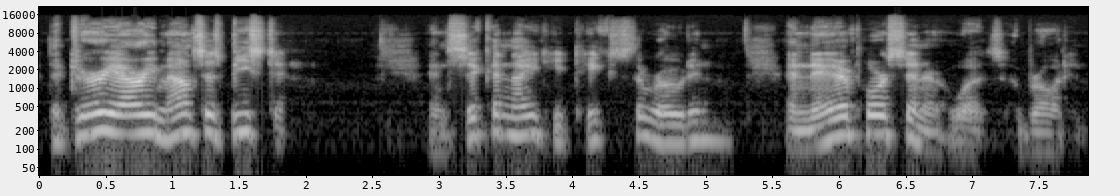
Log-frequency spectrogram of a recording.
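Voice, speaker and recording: A man speaks as a storyteller at a very unhurried pace. His voice is husky and rough-edged. He is theatrical, lingering over phrases and leaving pauses between them. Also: mid-range voice. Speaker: storyteller and poetry reader. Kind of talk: informal introduction, then dramatic poetry recitation.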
